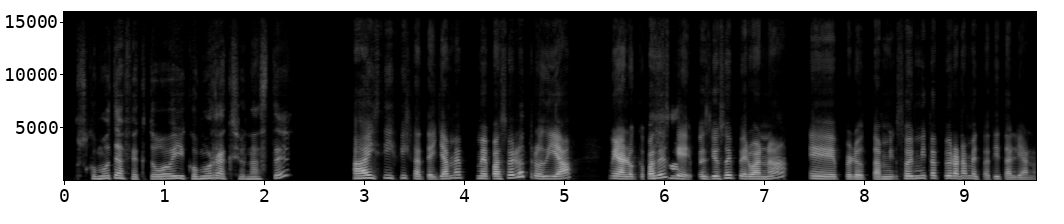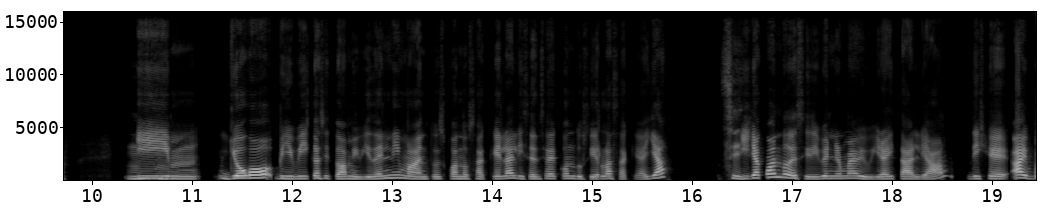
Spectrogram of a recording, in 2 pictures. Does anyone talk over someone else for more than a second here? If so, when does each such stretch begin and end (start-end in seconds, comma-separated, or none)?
none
